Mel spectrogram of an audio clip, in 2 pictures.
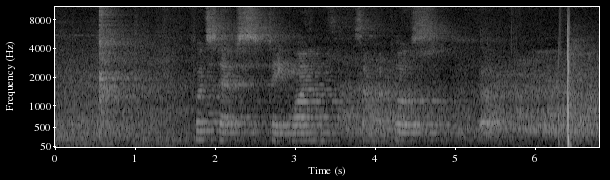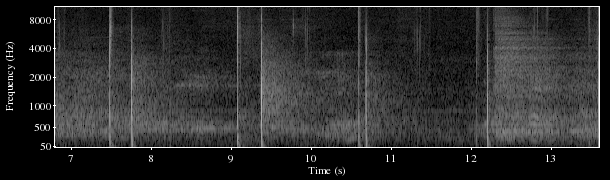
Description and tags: Stairsteps inside the school.
footsteps, inside, stairs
